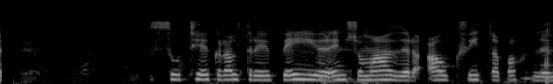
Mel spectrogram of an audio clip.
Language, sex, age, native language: Icelandic, male, 13, Icelandic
